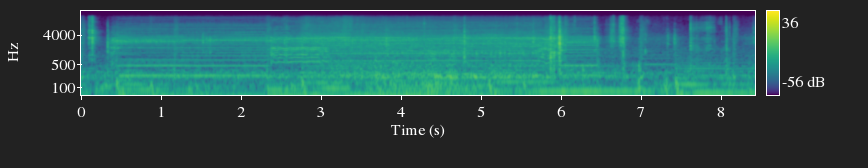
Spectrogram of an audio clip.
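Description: Instant film camera: a shutter click, then its motor whining steadily for about five and a half seconds as it pushes out the print, stopping with a click.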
